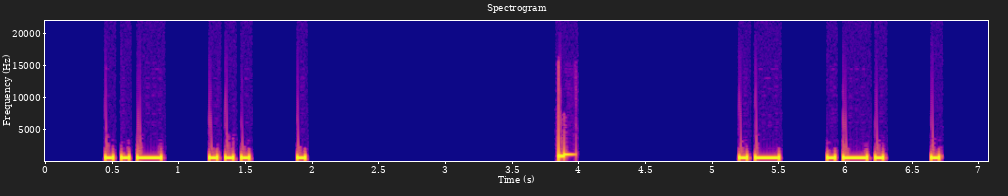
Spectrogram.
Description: Morse code, heard as a keyed tone, about 20 wpm, spaced as for 14 wpm, 700 Hz. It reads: USE ARE
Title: 2x Character Spacing - Top 100 Words - 20wpm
